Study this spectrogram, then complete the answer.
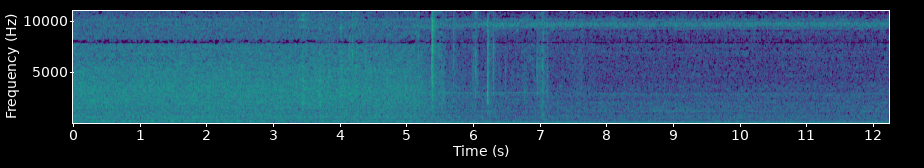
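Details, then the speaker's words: Scythe Susanoo CPU cooler with four 100mm fans at maximum speed, camera placed near to listen: steady airy whoosh with low hum, no pulsing or rattle; normal high-speed fan noise. "If I turn it up to maximum, there is a fair bit of fan noise then."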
